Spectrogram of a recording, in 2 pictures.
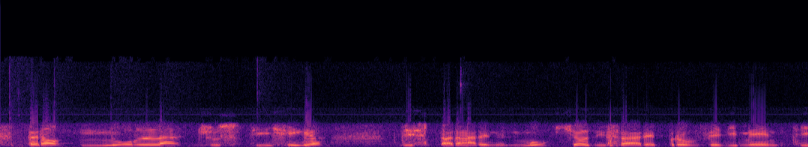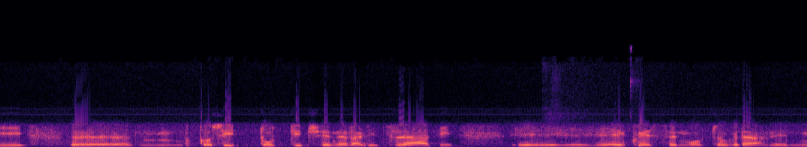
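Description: Over noticeable background noise, a man speaks at a fairly slow pace in a dry, close sound with no echo. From Lazio. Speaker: caller, scientist. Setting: phone call.

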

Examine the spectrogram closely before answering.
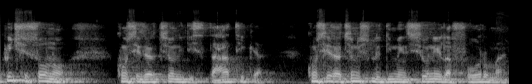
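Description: A man's medium-pitched voice at a very fast pace. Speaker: physics professor. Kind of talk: radio interview.

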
